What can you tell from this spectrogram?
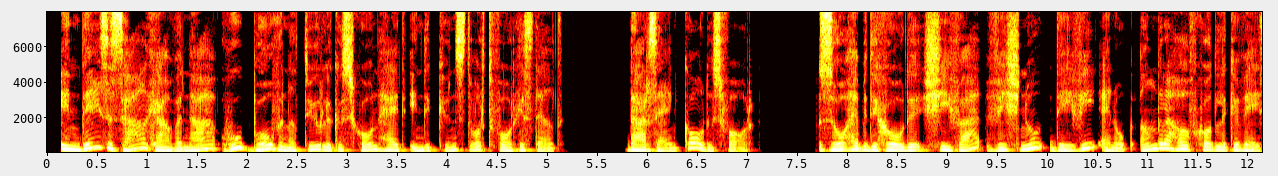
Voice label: Audioguide, informatief; Informationen; Europalia India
